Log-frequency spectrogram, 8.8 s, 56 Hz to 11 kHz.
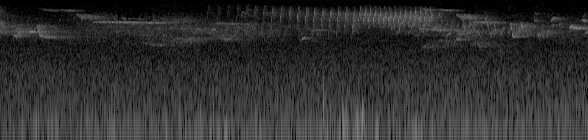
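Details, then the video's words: Wood warbler singing on 16 May 2024 in the Stornäset pastures, Alnö, Sweden: a high, shivering trill speeding into a fast, dry rattle over about three seconds, with blackbird, robin and blackcap also singing. "Grönsångare spel/sång"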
